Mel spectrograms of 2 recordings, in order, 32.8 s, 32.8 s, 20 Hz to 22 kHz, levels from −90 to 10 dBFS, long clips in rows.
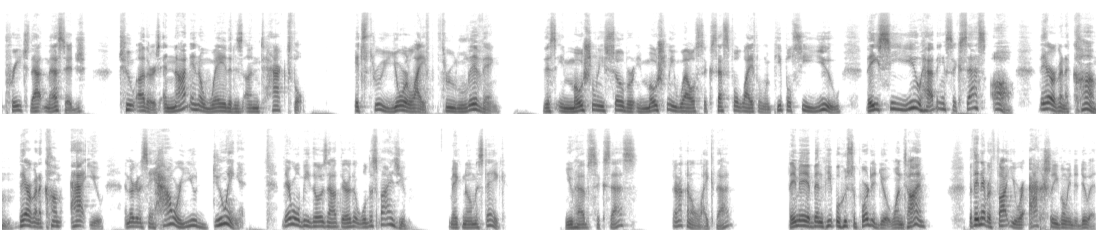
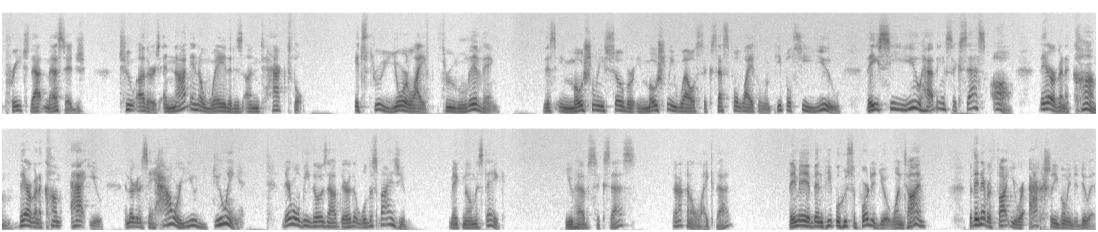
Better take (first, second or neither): first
